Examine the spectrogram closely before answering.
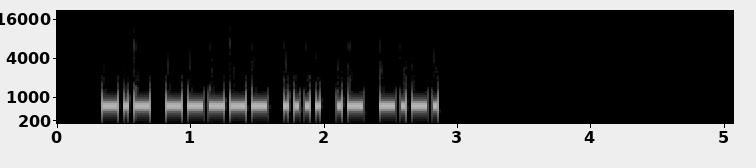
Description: Morse code, heard as a keyed tone, about 31 wpm, 700 Hz. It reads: K0HAC
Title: USA Call Signs - 5 Characters - Repeated 3x - 30wpm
